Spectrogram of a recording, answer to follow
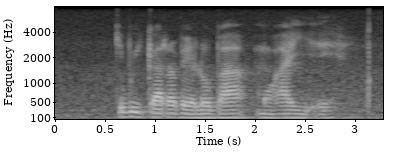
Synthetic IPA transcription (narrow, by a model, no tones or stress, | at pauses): kʼɪbʊikʼarabɛlɔbamʊaie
